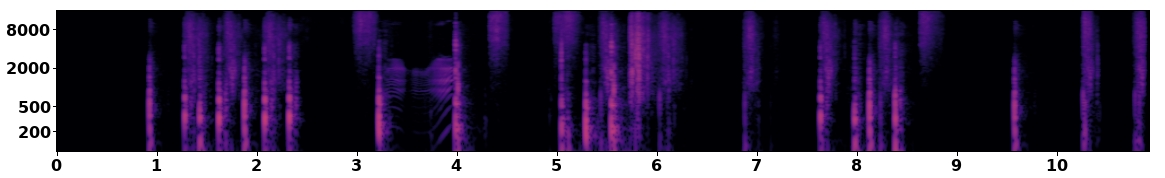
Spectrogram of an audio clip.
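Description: Stone blocks are set down with short, hard thuds.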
